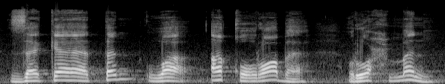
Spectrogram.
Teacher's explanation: زکاتن میں تا پر 2 زبر کی تنوین ہے، اسے واو کے ساتھ ملائیں گے، واو کی آواز کو ادا کیا جائے گا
